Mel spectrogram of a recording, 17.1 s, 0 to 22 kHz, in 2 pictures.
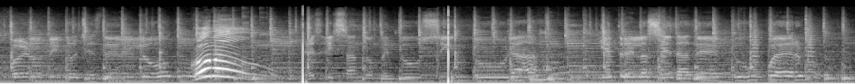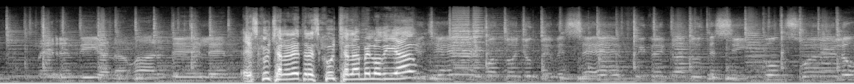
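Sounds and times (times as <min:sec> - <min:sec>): salsa music: 0:00.0 - 0:17.0
sharp clicks: 0:04.4 - 0:04.7.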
